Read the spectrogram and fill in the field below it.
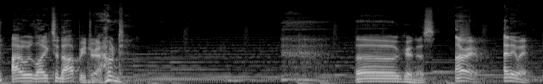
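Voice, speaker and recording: A playful, chatty man reading a webcomic aloud and commenting casually on a livestream, often giggly and thinking out loud. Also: medium pitch, lively intonation, a little slow, soft background music. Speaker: streamer.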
